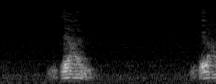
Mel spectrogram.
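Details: Indoor rescued large-billed crow doing vocal practice as its keeper feigns sleep; one drawn-out raspy caw followed after a long pause by the start of a second.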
